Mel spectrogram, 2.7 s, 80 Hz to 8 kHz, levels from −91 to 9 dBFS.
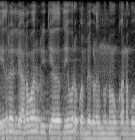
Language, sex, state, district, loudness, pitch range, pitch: Kannada, male, Karnataka, Koppal, -15 LUFS, 115-130 Hz, 125 Hz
